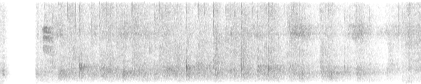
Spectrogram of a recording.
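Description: Audience applauding: a dense patter of many hands clapping that starts suddenly just after the start and eases off toward the end.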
